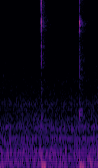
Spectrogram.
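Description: Computer mouse clicks while editing an image, three crisp, close, faint clicks spaced apart over a quiet background.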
